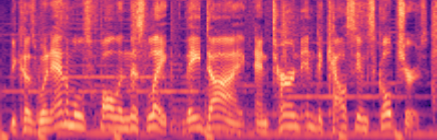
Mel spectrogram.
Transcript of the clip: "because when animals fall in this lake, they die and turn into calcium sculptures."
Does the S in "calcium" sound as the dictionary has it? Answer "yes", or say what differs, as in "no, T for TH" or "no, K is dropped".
yes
